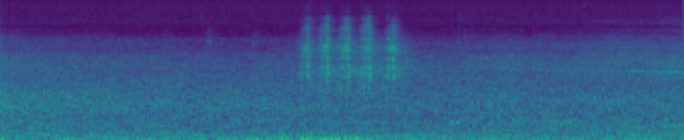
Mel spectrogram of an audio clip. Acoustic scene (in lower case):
residential area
